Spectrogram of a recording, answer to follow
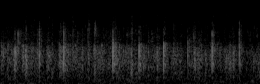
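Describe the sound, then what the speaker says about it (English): Moderate crowd applause, steady overlapping claps at a distance, continuing evenly throughout without voices standing out. "Please give them a round of applause."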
